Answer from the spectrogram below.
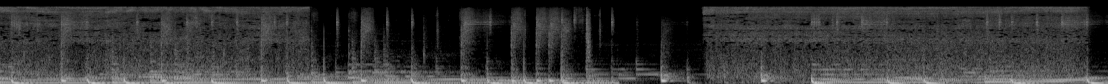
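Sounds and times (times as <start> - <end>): gas hissing from nozzle: 0.0 - 3.2, 7.0 - 11.0
background music: 0.0 - 11.0.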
